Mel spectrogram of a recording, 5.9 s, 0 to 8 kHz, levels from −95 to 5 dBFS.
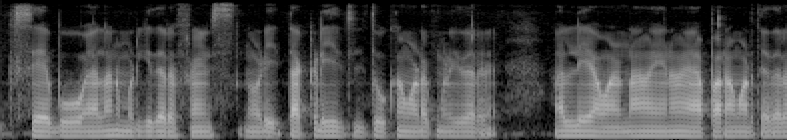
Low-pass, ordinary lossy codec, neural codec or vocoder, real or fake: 7.2 kHz; none; none; real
